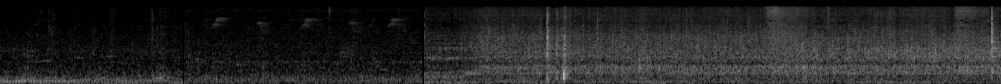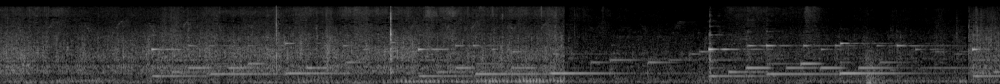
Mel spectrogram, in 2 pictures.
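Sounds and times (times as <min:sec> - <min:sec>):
food sizzling in a wok: 0:04.3 - 0:15.7, 0:19.8 - 0:20.0.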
